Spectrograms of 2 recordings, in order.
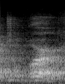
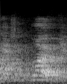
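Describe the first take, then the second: First: Hushed, breathy whisper of the same order; whispered repeat. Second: Said in the usual way. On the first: Acted. To Maggie, hurrying her again, whispered.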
